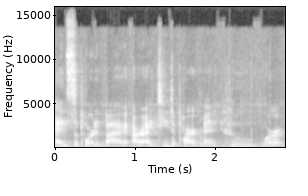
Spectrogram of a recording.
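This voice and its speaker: A woman speaks with fairly even intonation. Noticeable background noise and audible room echo fill the recording. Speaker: school principal. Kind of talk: report at board meeting.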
